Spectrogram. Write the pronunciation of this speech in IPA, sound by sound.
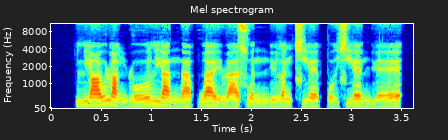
l j ɑ˧˥ ʊ̯ ɻ ɑ̰˨˩ ŋ ɻ o˧˥ ʊ̯ l j ä˥˩ n̪ ä˧˥ p w a˥˩ ɪ̯ ɻ ä˧˥ s w ə˥˩ n n̪ y˧˥ l ɑ˧ ŋ ɕ j ɛ˧˥ p ɤ̰˨˩ ɕ j ɛ˥˩ n̪ ɥ ɛ˧˥

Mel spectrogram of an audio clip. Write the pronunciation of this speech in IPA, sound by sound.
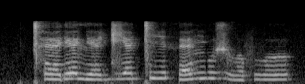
ǀʰ ɛ˨ ɾʲ ɛ˧ lʲ ɛ˨ d͡ʑ ɛ˧ ǀ i˦ θ ɛ˨˦ ŋ u˦ ʒ ɣ ʊ˨ f β ʊ˧

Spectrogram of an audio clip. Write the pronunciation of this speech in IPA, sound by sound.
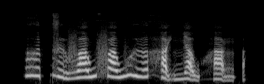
ɣ ə˦˥ t̚ z ɨ˧˩ v a˨˦ w f a˨˦ w ɣ ɨ˨˦ ə̯ h a̰˧˨ j ɲ a̰ː˧˨ w h a̰˧˨ ŋ ʔ

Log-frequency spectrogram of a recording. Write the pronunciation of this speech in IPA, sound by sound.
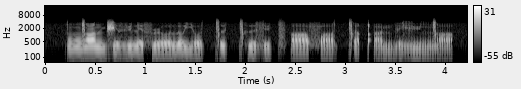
ŋ͡ǀ ɑ n d͡ʒ e v y l e f ɹ o l o j o ǀ ɯ ǀʰ ɯ z y t͡sʼ ɑ f ɑ ǀ ɯ qʼ ø m b e ɣ y ŋ͡ǀ ɑ

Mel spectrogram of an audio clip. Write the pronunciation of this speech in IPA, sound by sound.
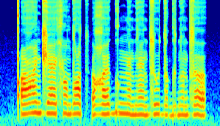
qʼ ə ʕ æ̃ d͡ʒ æ x ĩ dˤ ɛ t͡sʼ ʊ ʁ ɜ ɡ u ŋ æ̃ d æ̃ d͡z u d ɒ ɡ ʊ d ɔ̃ d͡z ʌ

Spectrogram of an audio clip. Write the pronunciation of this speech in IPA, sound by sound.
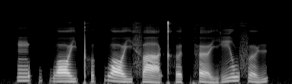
m ʊ˧ k̚ ɪ˨ k̚ w ɔː˨ j pʰ ʊ˨˥ k̚ w ɔː˨ j f aː˨˩ kʰ ɵ˨˥ t̚ h œː˨˩ j iː˥ w f ɵ˨˥ ɥ

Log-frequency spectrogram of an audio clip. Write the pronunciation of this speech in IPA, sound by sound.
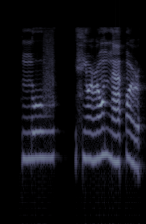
n u v | f j ũ ɭ õ n æ̃ ʔ õ ɭ

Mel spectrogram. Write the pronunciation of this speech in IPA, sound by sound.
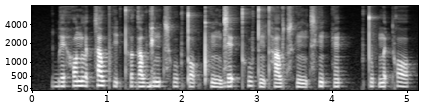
b e˨˩ h ɔ˧ n l ə˨ k̚ s a˦ w pʰ i˨ ʔ t̪ʰ ə˧ ɡ a˧ w ɡ i˧ n t͡sʰ u˨ k̚ t̪ ɔ˨ k̚ pʰ ĩ˨˩ ŋ d͡z e˦ ʔ kʰ u˥˧ t̪ ĩ˨˩ t̪ʰ a˧ w t͡sʰ ĩ˨˩ ŋ t͡sʰ ĩ˦ k̚ h ẽ˦ k̚ | t̪ u˨ p̚ n̪ ə˨ t̚ k ɔ˥˧

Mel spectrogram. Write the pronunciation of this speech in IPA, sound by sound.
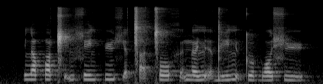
l i qʷ a ǁ ḭ lʲ ɬ i lʲ p y ç a̰ ǀ a̰ ǀ o x ə̰ n ə lʲ a̰ d i lʲ ə̰ tʷ a b ɔ ɕ y

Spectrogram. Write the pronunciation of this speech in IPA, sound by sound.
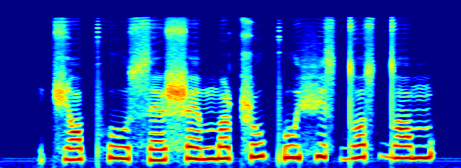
t͡ɕ ɒ˩˧ pʰ u˨˩ s ɛ˩˧ ʂ ɛ˧ m ɒ˧ ʈ͡ʂ u˧˥˧ pʼ u˧ fʲ ə˥˩ s d ɔ˦˥ s d ɒ˦˥ m

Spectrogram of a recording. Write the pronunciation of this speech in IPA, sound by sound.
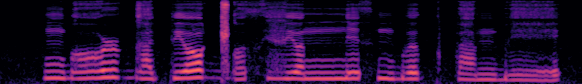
ŋ ɡ ɔ̤ ɹ ɡ a̤ pʲ ɔ ɡ͡ǁ ɔ̤ θ vʲ ɔ nː i θ m b ɵ k p a̤ m b e̤

